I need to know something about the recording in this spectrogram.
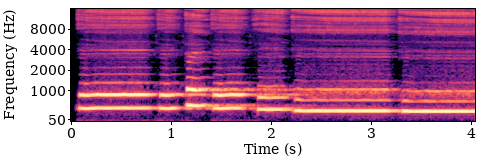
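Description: A single voice humming a short wordless intro tune of about seven held notes that step mostly downward in pitch, the last two notes the longest and lowest.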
